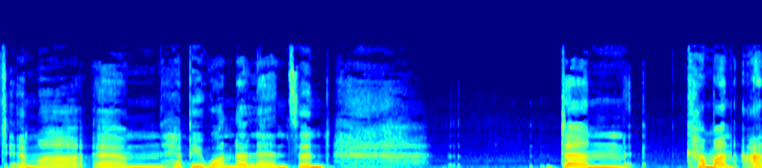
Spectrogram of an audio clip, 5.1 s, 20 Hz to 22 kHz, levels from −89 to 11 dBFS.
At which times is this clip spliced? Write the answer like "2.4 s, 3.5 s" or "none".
none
